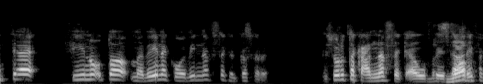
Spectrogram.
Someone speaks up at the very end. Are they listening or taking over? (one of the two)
taking over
